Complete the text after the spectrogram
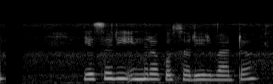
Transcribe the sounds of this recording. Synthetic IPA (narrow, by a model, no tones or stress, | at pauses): esʌɾiind̪ɾʌkosʌɾirbaʈʌ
